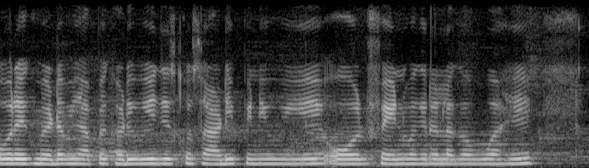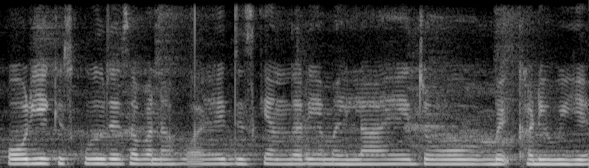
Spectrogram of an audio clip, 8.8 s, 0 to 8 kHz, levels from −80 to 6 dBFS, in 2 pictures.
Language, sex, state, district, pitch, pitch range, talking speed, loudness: Hindi, female, Bihar, Madhepura, 220 Hz, 215-225 Hz, 250 wpm, -17 LUFS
